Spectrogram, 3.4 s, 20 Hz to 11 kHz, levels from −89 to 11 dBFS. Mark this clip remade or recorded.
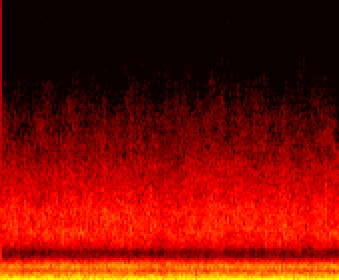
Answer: remade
